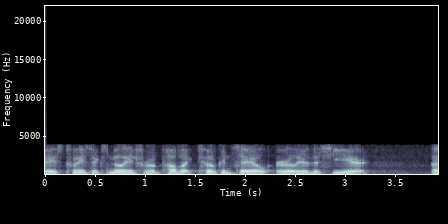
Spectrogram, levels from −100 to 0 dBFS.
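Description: GSM full-rate codec damage runs through the whole clip, from the first moment to the last. The speech has been squeezed through a vocal-tract model driven by sparse, regularly spaced pulses, so the excitation keeps only a fraction of its detail. That gives the voice a plainly audible buzzy, gravelly roughness. Nothing survives above about 3.8 kHz, leaving the sound dull and boxed-in. The thin, low-rate character fits a 13 kbps channel.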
